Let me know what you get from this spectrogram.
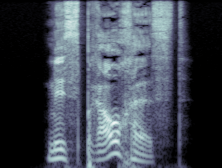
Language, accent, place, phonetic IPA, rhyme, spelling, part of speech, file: German, Germany, Berlin, [mɪsˈbʁaʊ̯xəst], -aʊ̯xəst, missbrauchest, verb, De-missbrauchest.ogg
- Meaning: second-person singular subjunctive I of missbrauchen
